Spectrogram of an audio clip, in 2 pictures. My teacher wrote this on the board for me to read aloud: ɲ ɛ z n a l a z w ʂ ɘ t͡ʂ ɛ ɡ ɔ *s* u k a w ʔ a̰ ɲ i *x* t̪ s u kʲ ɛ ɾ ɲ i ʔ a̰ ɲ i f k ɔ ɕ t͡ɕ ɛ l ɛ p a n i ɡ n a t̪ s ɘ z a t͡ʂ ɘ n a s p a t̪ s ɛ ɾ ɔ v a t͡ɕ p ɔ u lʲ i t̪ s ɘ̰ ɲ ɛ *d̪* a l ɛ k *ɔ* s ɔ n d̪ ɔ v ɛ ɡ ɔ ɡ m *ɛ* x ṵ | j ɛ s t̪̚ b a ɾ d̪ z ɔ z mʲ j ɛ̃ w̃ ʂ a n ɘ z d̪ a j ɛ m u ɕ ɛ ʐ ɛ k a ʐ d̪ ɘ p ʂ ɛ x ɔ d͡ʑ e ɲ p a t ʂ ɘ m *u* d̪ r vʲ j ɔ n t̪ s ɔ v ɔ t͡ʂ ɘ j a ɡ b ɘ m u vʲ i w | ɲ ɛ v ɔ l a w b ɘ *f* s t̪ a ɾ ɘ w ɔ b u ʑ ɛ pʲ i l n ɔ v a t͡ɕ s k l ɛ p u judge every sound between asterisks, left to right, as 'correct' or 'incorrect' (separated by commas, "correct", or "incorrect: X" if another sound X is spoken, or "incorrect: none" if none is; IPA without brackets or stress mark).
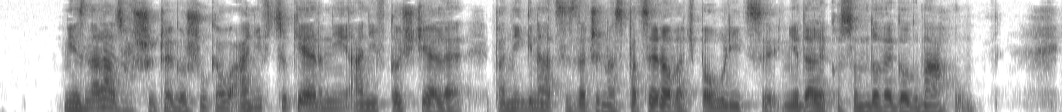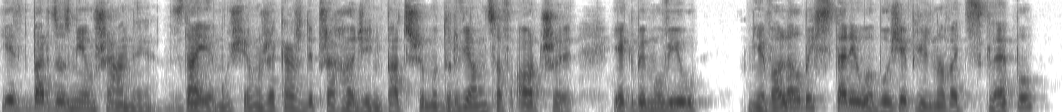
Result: incorrect: ʂ, incorrect: f, correct, correct, incorrect: a, correct, incorrect: ɕ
